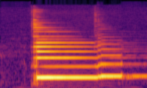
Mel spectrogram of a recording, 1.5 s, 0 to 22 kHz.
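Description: A single plucked acoustic guitar note rings out, then slides up in pitch to the 14th fret and sustains, clear and close.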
